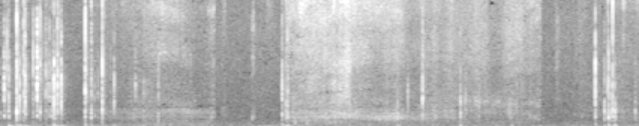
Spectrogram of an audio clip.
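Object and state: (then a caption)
Cardboard folder tapped with fingernails. Long acrylic nails tap and scratch across the printed surface of a large, flat black printed paper or cardboard folder resting on a table. Quick, light clicks and dry scratches come in uneven clusters over a soft, low rumble. A brighter, hissing rub runs through the middle of the clip.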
